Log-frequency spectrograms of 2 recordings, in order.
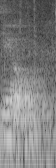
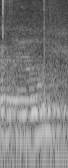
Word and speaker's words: Liu: And then my last name, uh the Chinese pronunciation is Liu. Um and like but most people say Liu or Lou. Um I think Lou's kind of cute. But Liu is also good.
